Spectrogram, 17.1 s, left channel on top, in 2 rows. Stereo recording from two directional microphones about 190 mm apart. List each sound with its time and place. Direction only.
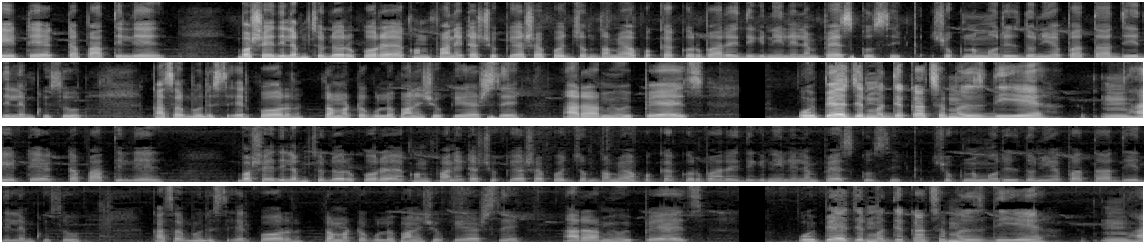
0.0 s speech: 35° left (ahead or behind)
